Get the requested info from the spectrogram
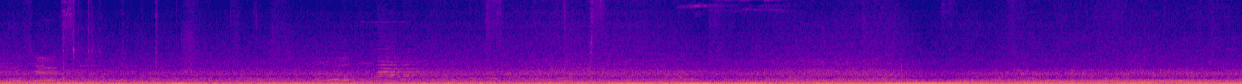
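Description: Street traffic: a steady rumble of motor vehicle engines passing, with one engine rising in pitch about nine seconds in and holding there to the end.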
